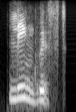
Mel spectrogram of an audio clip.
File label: "linguist", Indian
